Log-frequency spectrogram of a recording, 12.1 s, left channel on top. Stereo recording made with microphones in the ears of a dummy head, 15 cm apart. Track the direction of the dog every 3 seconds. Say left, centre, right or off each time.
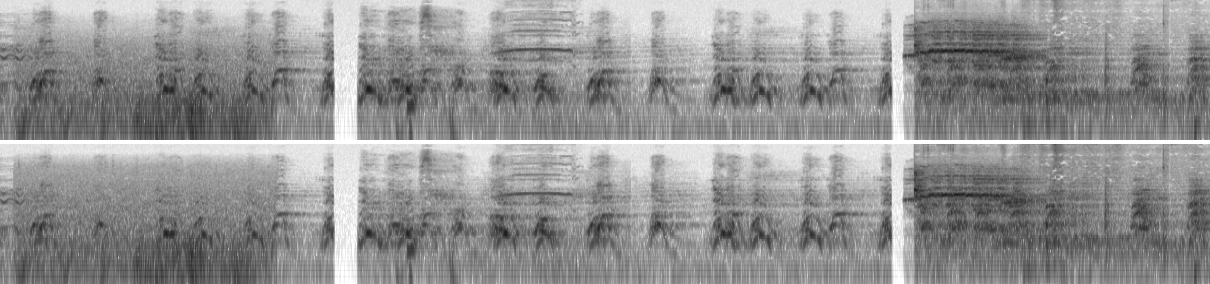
left, centre, right, right.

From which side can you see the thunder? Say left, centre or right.
right.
